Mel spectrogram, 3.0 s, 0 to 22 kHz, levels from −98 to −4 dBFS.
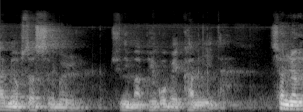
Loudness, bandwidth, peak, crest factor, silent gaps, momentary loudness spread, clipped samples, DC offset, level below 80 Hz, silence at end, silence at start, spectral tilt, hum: -32 LUFS; 13.5 kHz; -12 dBFS; 20 dB; none; 17 LU; under 0.1%; under 0.1%; -66 dBFS; 0 s; 0 s; -5.5 dB/octave; none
